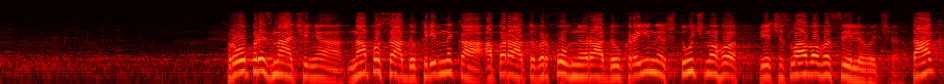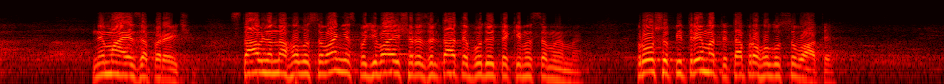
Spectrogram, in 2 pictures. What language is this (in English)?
Ukrainian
